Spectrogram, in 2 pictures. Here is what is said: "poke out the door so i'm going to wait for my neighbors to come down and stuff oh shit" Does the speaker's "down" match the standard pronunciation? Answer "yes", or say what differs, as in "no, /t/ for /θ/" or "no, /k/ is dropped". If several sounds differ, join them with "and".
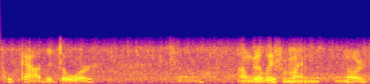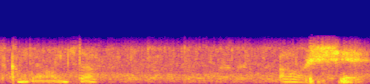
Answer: no, /n/ is dropped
